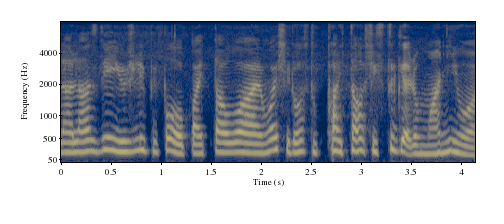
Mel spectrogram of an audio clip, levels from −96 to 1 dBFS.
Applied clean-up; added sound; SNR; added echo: neural mask model Resemble Enhance denoiser.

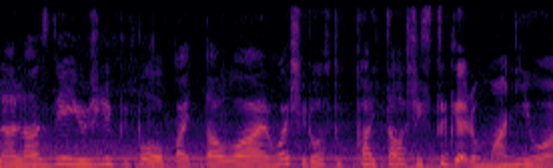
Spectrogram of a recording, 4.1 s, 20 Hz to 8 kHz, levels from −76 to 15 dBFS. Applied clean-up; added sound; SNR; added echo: none; Wind instrument, woodwind instrument + Thunder; 10 dB; none.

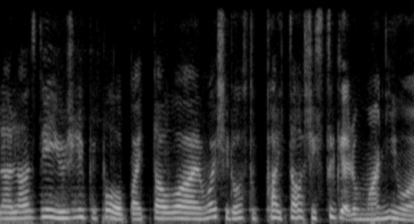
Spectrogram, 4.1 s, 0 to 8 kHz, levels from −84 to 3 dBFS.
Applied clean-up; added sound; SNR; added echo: neural mask model RNNoise.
